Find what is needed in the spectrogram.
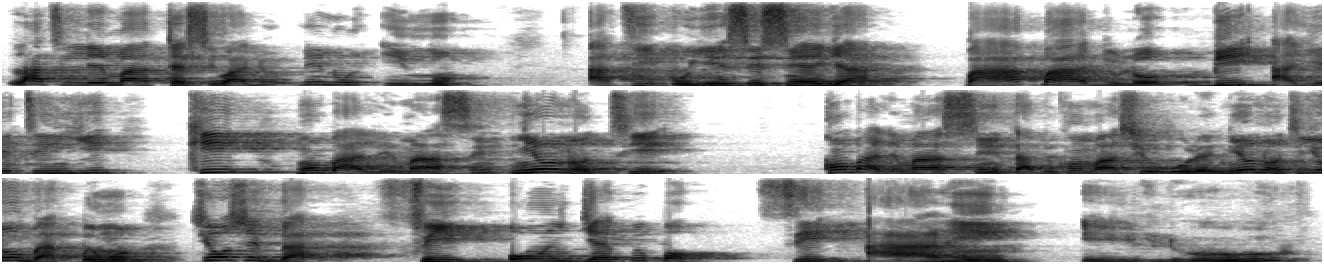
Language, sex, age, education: Yoruba, male, 60+, tertiary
